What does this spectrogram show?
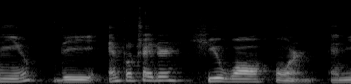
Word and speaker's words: Horne: the infiltrator hue wall horn and yes folks the e is silent the yes I just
